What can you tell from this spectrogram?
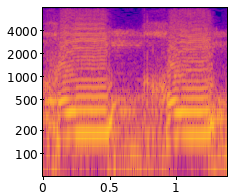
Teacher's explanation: خا کے اندر استعلاء کی صفت لازمی ہے, اگر اس پر زیر بھی آیا ہے پھر بھی خا کو موٹا پڑھیں گے. ایک ہے خی, یہ باریک ہے, ایک ہے خی, خی یہ موٹا ہے جی.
